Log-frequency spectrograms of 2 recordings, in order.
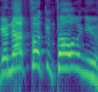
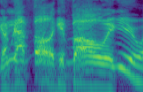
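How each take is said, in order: First: Wide-eyed denial. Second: High, loud panicked yell; mental scream. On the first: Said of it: "my eyes go wide. I'm like". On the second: Man's brain screams at the one he's following, panicked. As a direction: scream the denial as if inside your head. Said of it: "I didn't scream that, but my brain's like". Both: Retold or imitated.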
